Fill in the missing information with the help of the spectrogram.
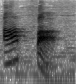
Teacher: veja que a palavra pa que é um substantivo é pronunciada com maior força expiratória e por isso ela é uma monossílaba tônica já o a um artigo definido é pronunciado com menor força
